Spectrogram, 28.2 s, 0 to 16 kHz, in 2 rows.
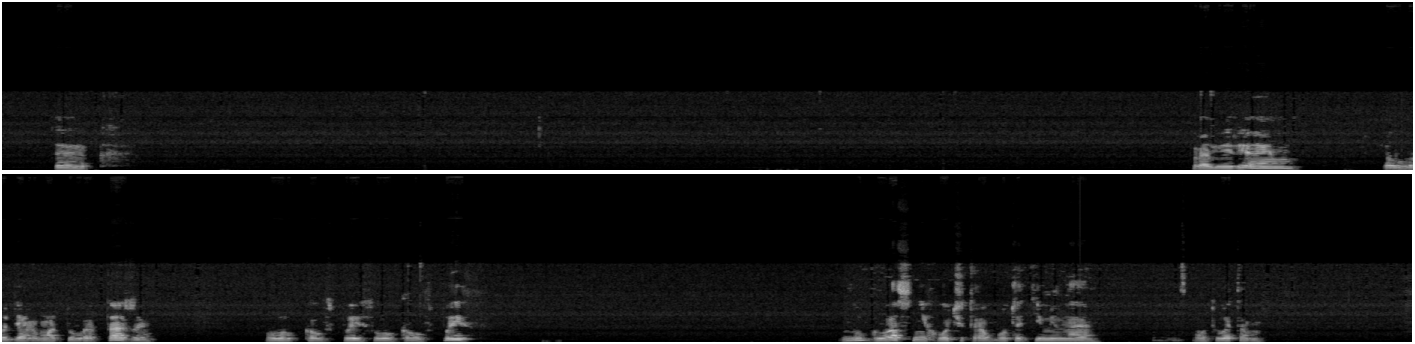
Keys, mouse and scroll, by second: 2.0 click, 7.1 click, 8.0 click, 11.8 click, 18.1 click, 19.4 r.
